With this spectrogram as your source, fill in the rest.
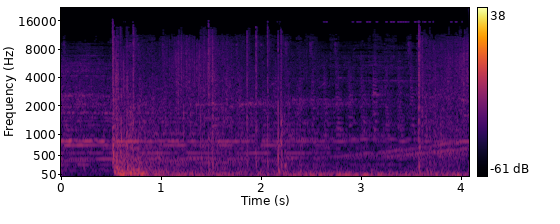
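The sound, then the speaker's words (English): Fireworks explode in a display over the Olympic green: a heavy low boom near the start, then a few sharp cracks over a continuous crackling rumble of bursts. “Explosions within explosions fill the sky. Sparkling flares shoot in a geyser, and bright rainbows rocket down the Olympic green.”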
